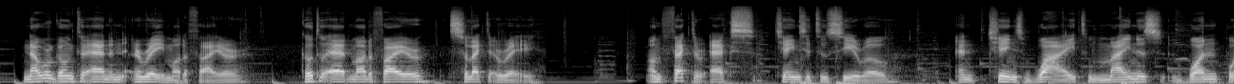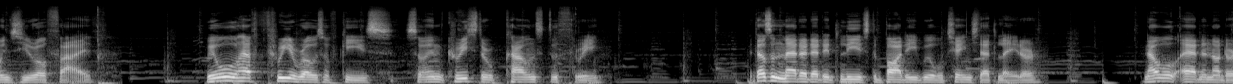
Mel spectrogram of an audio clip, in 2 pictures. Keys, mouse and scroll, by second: 3.4-7.5 drag, 8.6-11.7 drag, 12.5-15.5 drag, 20.0-23.0 drag, 23.0-23.9 scroll down 1, 23.9-24.6 scroll down 1.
